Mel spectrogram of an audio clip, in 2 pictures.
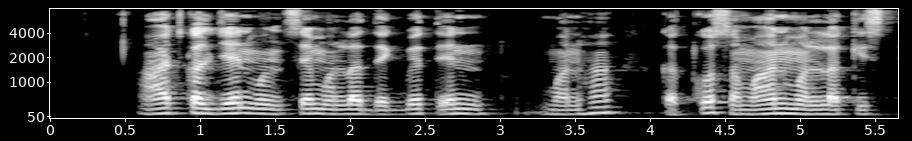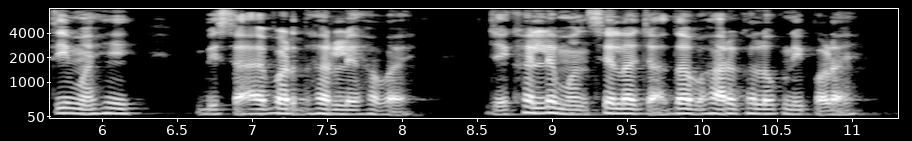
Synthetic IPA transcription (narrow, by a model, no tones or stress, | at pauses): aːd͡ʒkəld͡ʒeːnmənsemɐnlad̪eːk̚ʰbet̪eːnmənɦə | kɐt̪̚kosəmaːnmɐnlakɪst̪imẽɦi | bɪsaːjbəɾd̪ʱɐɾleɦɐʋaːe | d͡ʒeːkʰəlemɐnselad͡ʒja̰ːd̪abʱaːɾɡʱɐloknipəɽa̰ːẽ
